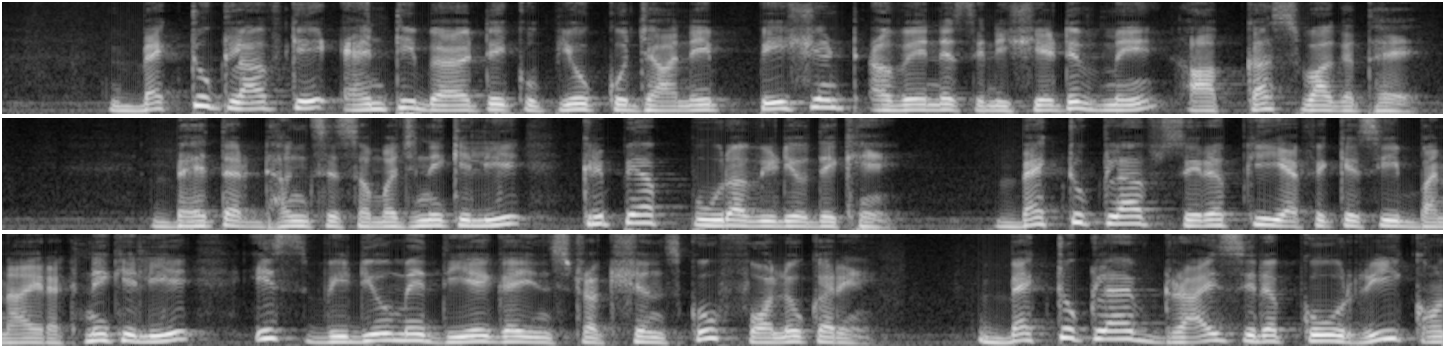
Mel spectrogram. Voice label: Hindi Instructional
